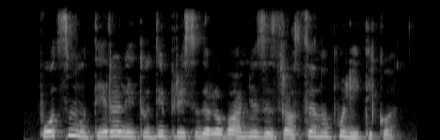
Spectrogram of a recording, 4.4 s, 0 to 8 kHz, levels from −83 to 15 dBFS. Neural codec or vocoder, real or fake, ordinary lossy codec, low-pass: none; real; none; 7.2 kHz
